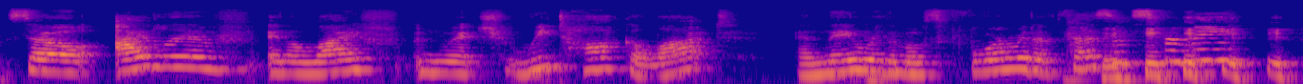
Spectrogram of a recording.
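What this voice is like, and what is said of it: Texan and Oklahoman-influenced accent. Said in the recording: “That explains the accent. ... My parents are Texan and Okie. ... And they have accents. ... So I have an accent.”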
